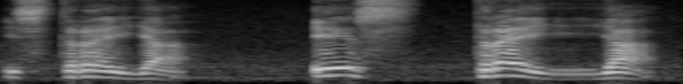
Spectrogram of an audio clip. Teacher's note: a mais forte é a penúltima · existe aí também o ditongo aberto tonico forte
